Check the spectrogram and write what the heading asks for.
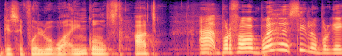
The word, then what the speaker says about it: Ingolstadt: que iba creciendo, que se fue luego a Ingolstadt. Por favor, ¿puedes decirlo? Porque es que yo lo leía y decía, ¿cómo pronuncio yo esto?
